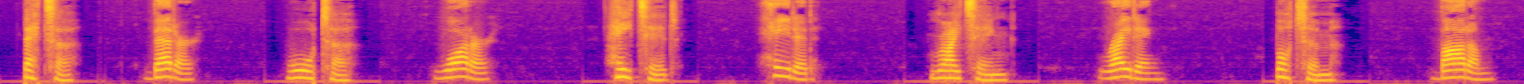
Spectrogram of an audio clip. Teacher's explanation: Americans often pronounce the letter T like a quick D sound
